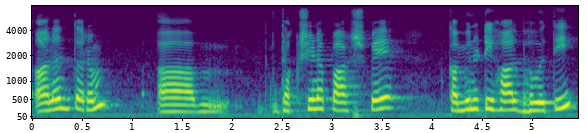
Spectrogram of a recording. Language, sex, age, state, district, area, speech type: Sanskrit, female, 45-60, Karnataka, Mandya, urban, spontaneous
